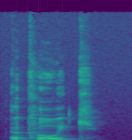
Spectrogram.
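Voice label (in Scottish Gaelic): "a cooig", Scottish Gaelic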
